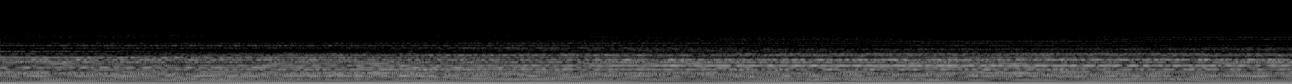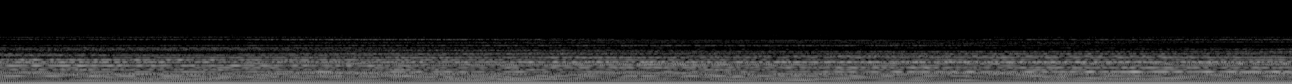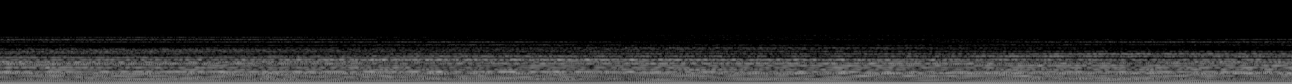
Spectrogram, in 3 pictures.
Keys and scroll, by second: 2.3 space, 7.4 space, 12.8 space, 23.3 space, 28.6 space, 31.0 ctrl+z, 35.3 ctrl+z.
